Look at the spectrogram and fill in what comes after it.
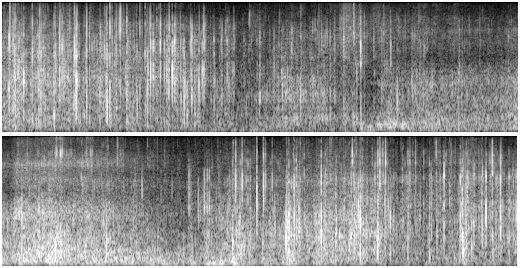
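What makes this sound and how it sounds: A hand-sized, squishy pink bingsu ball with a translucent stretchy plastic skin and a filling of bead-like plastic flakes is squeezed and scratched with long nails close to the microphone. The filling makes dense, bright crinkling and crackling. Quick clicky bursts alternate with a softer, steadier rustle in the middle.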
